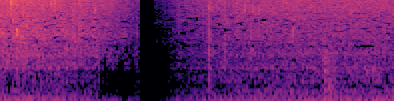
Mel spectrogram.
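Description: Onion frying in a pan for chicken adobo, a dense steady sizzle close up that cuts out for a brief moment and then carries on.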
